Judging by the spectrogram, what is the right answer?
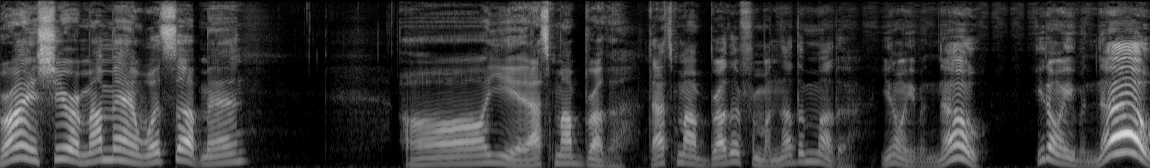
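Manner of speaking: very loud, animated, excited shouting. Speaker greets someone he calls my man, yelling excitedly. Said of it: "Sorry for yelling".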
